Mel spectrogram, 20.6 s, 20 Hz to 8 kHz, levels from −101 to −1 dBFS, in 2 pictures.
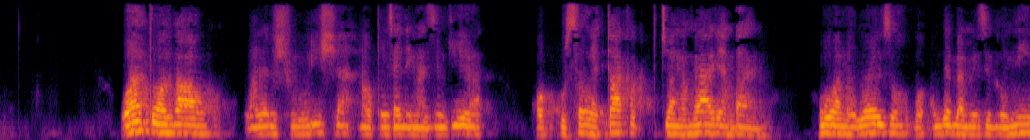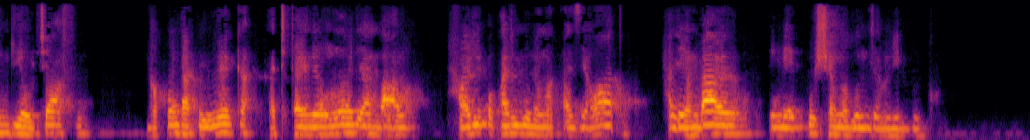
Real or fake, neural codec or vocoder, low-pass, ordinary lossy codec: fake; codec, 16 kHz, 1 kbps, FreqCodec, smaller model; 7.2 kHz; MP3, 32 kbps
